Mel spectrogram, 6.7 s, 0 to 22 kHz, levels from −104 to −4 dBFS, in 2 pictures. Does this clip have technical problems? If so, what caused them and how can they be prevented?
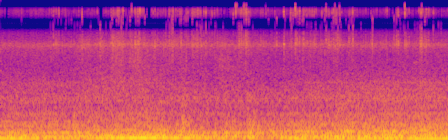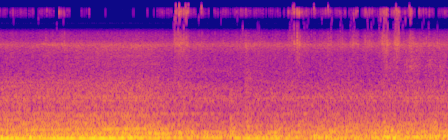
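Yes. Bluetooth SBC compression is plainly audible throughout, likely from an SBC link at a bitrate near 96 kbps, starving the upper sub-bands; gritty treble and nothing above 19.8 kHz. Prevent it by recording over a wired connection or using a higher-bitpool or better Bluetooth codec.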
